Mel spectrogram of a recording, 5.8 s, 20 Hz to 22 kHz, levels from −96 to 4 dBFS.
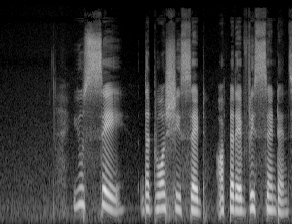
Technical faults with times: none

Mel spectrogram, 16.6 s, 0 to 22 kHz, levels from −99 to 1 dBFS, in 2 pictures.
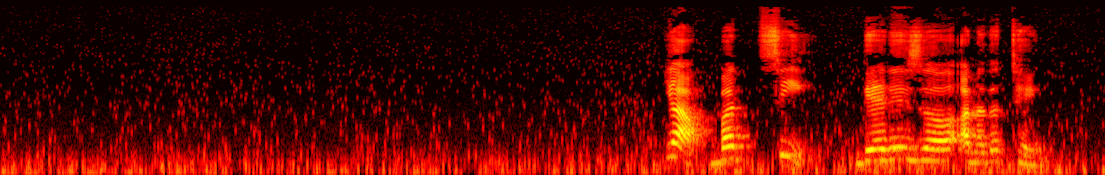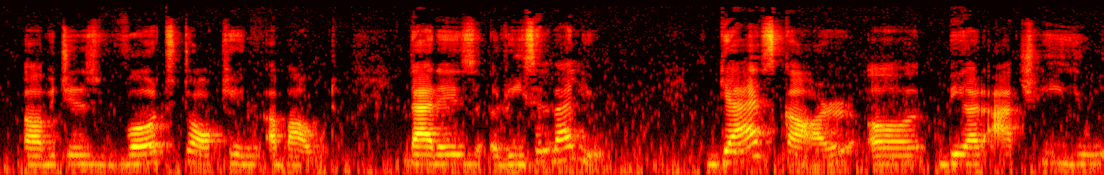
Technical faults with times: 0.00-16.57 overdone noise removal

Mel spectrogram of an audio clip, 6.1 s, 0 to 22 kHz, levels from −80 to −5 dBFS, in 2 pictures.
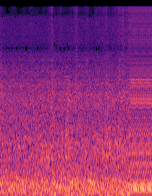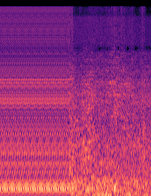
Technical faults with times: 2.65-4.41 system hang loop

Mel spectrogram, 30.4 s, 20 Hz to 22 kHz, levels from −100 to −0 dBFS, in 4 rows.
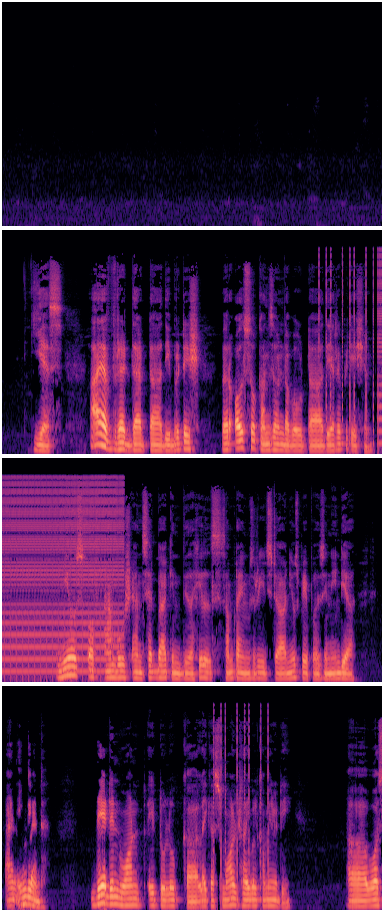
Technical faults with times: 13.92-15.03 GSM signalling bursts
15.10-17.64 GSM phone buzz
27.01-28.12 GSM signalling bursts

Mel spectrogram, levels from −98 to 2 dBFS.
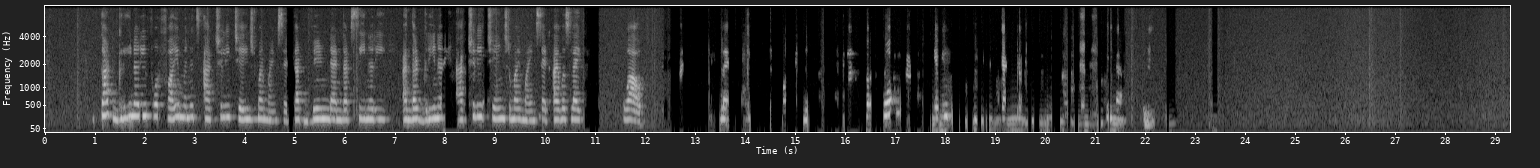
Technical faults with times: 4.87-5.01 speech suppressed in double talk
7.94-8.88 speech suppressed in double talk
8.77-8.81 other side's voice leaking through
9.87-10.81 other side's voice leaking through
10.81-11.09 background gated by the echo canceller
12.67-21.59 speech suppressed in double talk
17.08-18.56 other side's voice leaking through
19.64-23.37 other side's voice leaking through

